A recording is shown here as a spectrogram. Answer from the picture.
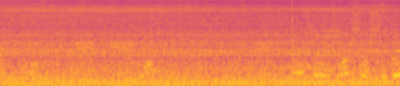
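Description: Excavator engine running steadily with a low hum while the bucket is held and eased down over a matchbox, with crowd voices chattering around it.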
